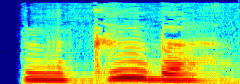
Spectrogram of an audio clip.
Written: macouba

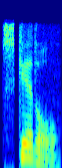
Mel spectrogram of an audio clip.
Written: skittle

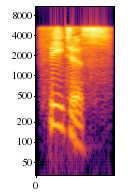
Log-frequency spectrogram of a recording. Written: Thetis

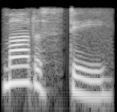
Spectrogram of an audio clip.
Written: modesty

